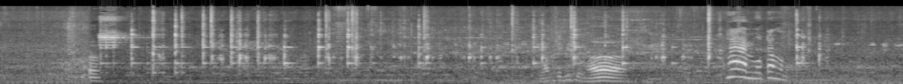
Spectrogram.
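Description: Metal clinks and rattles as a cup is tapped against a metal pot.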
